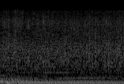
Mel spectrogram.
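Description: Rain falls outdoors on an open plateau as a steady broadband hiss, continuous and fairly even throughout, with no voices.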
